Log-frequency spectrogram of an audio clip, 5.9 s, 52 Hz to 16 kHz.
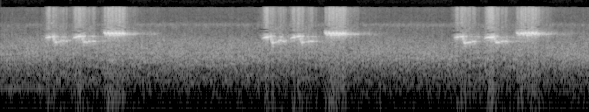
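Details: Night song of a Northern mockingbird at 2am in Kennesaw, Georgia; a phrase of three whistled notes, two sliding downward then a higher steady one, repeated three times at even intervals of about two seconds.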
